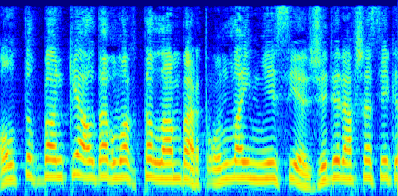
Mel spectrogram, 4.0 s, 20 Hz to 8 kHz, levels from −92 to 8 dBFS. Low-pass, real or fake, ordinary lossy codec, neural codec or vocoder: none; fake; none; codec, 16 kHz, 1.1 kbps, Voila-Tokenizer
